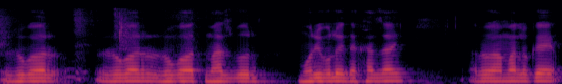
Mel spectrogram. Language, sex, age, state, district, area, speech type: Assamese, male, 18-30, Assam, Barpeta, rural, spontaneous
